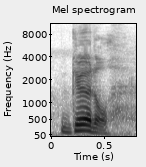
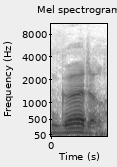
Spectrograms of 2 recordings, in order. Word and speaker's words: Gödel: Okay, so Gödel, he says religions. Your pronunciation of which, are by bad.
